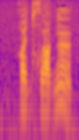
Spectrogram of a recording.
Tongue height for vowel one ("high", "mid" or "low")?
high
